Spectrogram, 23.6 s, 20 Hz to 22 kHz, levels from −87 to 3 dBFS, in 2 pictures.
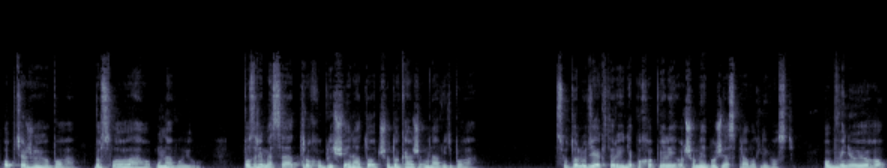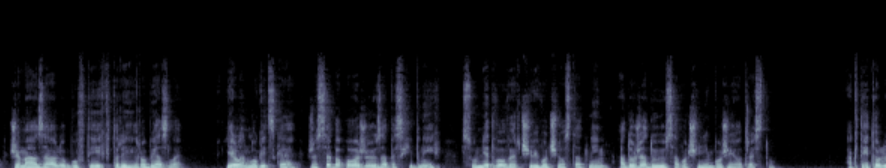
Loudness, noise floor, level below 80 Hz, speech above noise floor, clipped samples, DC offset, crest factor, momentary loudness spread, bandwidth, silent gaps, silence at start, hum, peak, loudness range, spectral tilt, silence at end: -24 LUFS; -70 dBFS; -66 dBFS; 48 dB; under 0.1%; under 0.1%; 16 dB; 11 LU; 13 kHz; none; 0.05 s; none; -8 dBFS; 3 LU; -7 dB/octave; 0 s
